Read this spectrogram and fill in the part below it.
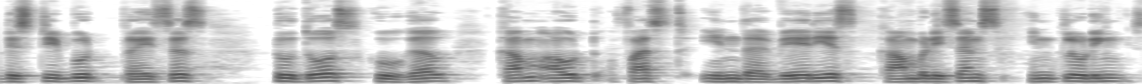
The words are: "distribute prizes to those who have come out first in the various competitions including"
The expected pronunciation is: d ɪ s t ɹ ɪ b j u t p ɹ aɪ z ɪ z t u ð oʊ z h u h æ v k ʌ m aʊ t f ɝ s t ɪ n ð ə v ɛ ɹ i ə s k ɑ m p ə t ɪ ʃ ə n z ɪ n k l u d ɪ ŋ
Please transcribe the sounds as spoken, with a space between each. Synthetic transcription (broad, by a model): d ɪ s t ɹ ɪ b j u t p ɹ aɪ s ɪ s t u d oʊ s h u h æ v k ʌ m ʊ t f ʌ s t ɪ n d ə v ɛ ɹ i ə s k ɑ m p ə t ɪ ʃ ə n s ɪ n k l u d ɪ ŋ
